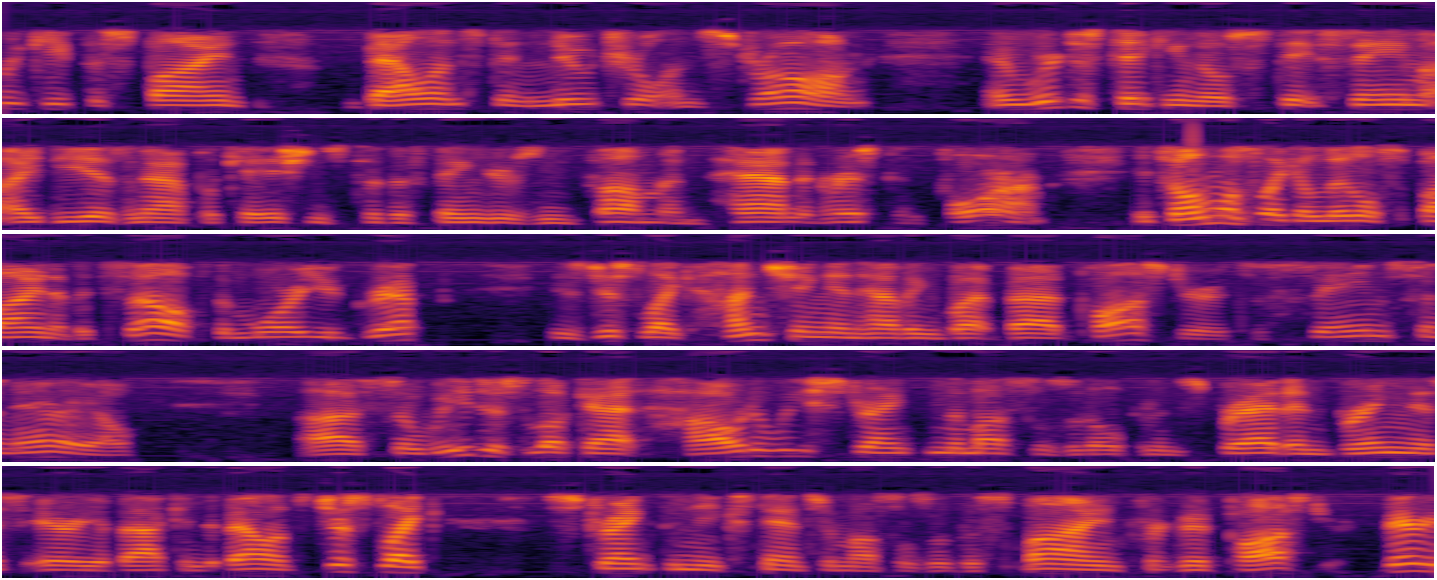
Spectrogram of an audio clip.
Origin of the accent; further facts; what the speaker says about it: Canada; And being Canadian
